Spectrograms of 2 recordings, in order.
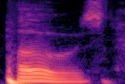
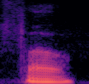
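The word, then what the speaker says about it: phở: Uh, Virtuoso Russ, I'm at a Vietnamese restaurant in Daytona Beach, Florida called Mama Pose. As I have discovered, it's actually pronounced Po, not Fox.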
